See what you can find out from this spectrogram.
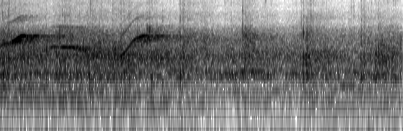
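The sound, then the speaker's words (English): Faint applause from a church audience welcoming guest pastors: soft, even clapping from many hands that continues without a break. “Come on, let's put our hands together. Let's give them a big, warm welcome.”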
